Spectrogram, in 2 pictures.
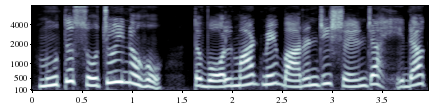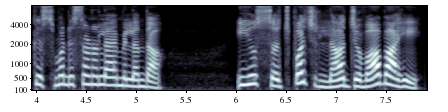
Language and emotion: Sindhi, surprised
